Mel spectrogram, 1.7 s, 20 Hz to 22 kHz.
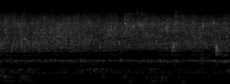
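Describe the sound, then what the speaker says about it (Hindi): About a cup of water poured steadily into a cooking pot of potatoes, a continuous rushing splash and gurgle lasting a couple of seconds with no voices. "बस 1 कप के जितना पानी डाल दें"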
